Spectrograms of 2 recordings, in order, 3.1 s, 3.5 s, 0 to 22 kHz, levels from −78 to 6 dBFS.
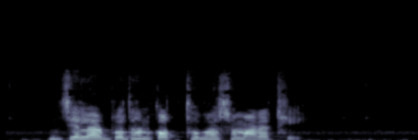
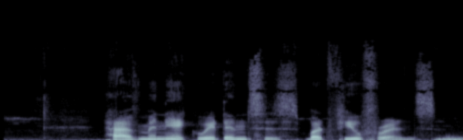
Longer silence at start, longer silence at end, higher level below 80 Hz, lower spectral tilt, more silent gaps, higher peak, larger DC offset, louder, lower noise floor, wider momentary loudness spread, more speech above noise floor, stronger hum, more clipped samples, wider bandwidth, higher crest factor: second, 0.35 s vs 0.8 s; first, 0.9 s vs 0 s; second, -66 dBFS vs -42 dBFS; second, -1.5 dB/octave vs -6 dB/octave; neither; second, -4 dBFS vs 0 dBFS; neither; about the same, -22 LUFS vs -22 LUFS; first, -61 dBFS vs -50 dBFS; first, 17 LU vs 10 LU; first, 39 dB vs 29 dB; neither; neither; second, 11 kHz vs 14.5 kHz; about the same, 22 dB vs 22 dB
